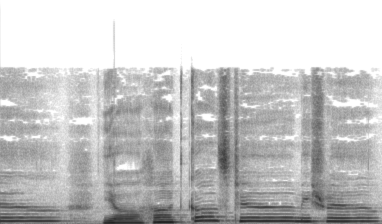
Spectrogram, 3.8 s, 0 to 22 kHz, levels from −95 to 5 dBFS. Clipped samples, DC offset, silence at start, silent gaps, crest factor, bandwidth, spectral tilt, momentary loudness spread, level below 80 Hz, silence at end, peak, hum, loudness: under 0.1%; under 0.1%; 0 s; none; 12 dB; 15.5 kHz; -5 dB/octave; 7 LU; -48 dBFS; 0 s; -2 dBFS; none; -16 LUFS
